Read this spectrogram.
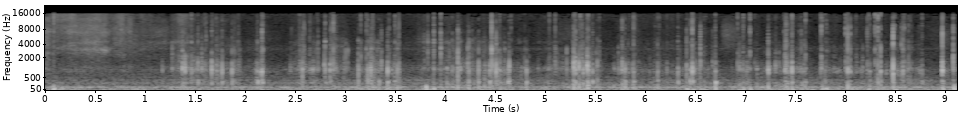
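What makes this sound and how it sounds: Fingernails scratch across a wooden paddle hairbrush, raking over both the wood and its dark bristle pins. Dense, crackly scratching and quick clicking pile up over a steady low hum for about nine seconds.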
